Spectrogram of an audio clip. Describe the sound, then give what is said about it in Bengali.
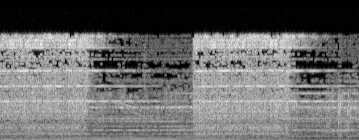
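A mobile phone rings with an incoming call: a loud, continuous electronic ringtone of sustained tones whose pattern shifts every couple of seconds, with no talking. “আর যখনই ফোনটা খুলি সাথে সাথে ভাইয়ার call.”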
